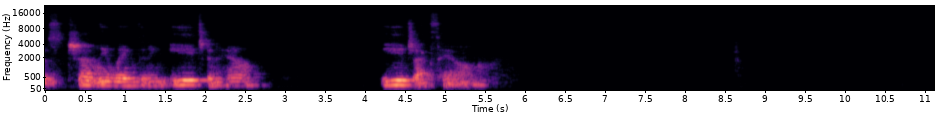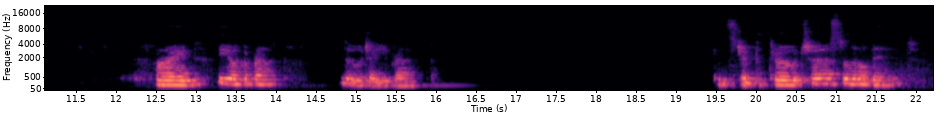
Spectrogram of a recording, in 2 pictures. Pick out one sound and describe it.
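A woman speaks calmly and slowly, with long pauses.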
